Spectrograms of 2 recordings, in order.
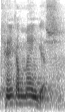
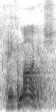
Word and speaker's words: Kancamagus: a lot of locals say the word canker Mangus there's no such thing as kancamangus you look at the word on the canker Magus highway and it's Kancamagus there's only one n in it and the Kancamagus Country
